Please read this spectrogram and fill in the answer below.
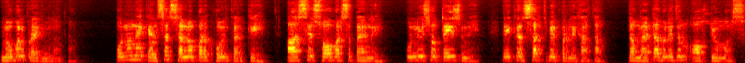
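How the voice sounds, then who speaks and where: Here a man speaks at a moderate pace. His pitch is fairly high and varies in an ordinary way. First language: Punjabi (speaking Hindi). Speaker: water purifier seller, health advice video maker. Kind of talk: informational talk to camera.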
